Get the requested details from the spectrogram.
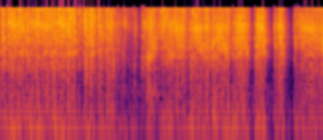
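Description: Long acrylic nails scratch fast across the rows of pink faux-pearl beads covering a small hand-held phone case with a rose-gold plastic rim. The result is a dense, bright, crackling rasp with almost no low end, running steadily with a few brief dips near the end.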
